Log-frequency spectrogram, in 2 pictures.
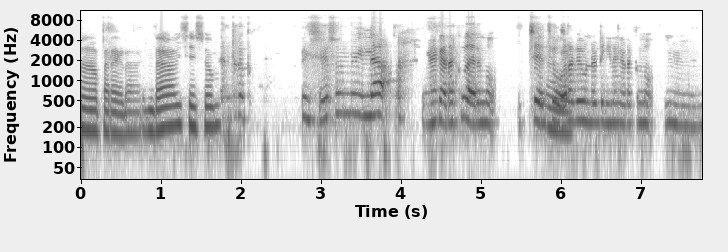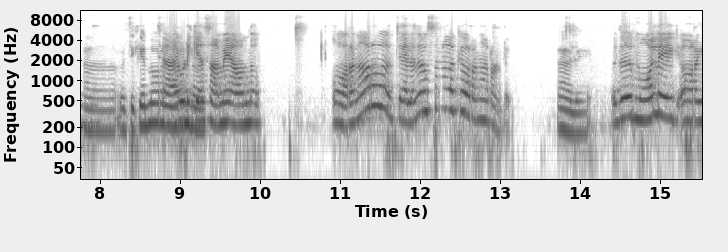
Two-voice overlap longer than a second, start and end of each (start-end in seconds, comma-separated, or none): none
